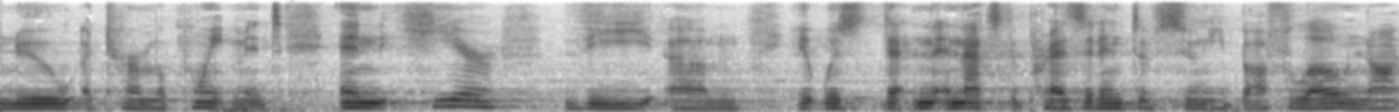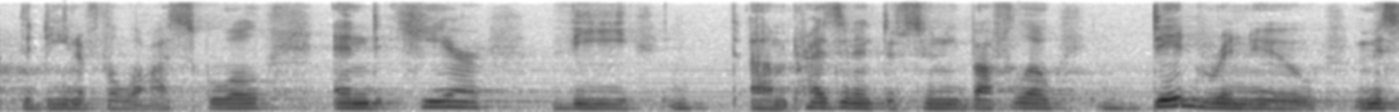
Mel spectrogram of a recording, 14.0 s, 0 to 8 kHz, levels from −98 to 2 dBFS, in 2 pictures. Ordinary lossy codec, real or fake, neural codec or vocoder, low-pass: AAC, 48 kbps; real; none; 7.2 kHz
